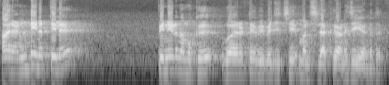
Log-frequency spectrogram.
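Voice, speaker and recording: A man's voice: fairly high pitch, expressive, normal speed, sharp tone, low-quality recording. A man teaching a Quran recitation class, explaining terms patiently and repeating them. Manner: fillers, restarts and hesitations. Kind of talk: classroom lesson.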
